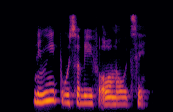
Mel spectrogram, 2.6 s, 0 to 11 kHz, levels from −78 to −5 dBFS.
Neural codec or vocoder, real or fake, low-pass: codec, 16 kHz, 2 kbps, FreqCodec, larger model; fake; 7.2 kHz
